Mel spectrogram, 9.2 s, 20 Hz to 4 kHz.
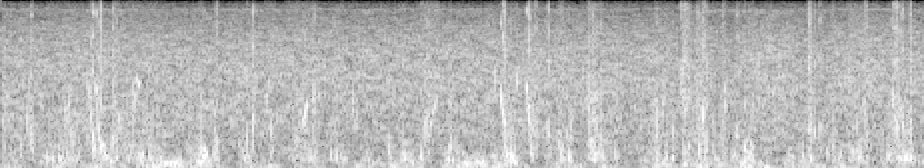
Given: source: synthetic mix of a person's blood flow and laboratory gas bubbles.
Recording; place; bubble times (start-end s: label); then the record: Doppler ultrasound of blood flow; precordium
0.01-0.07 s: bubbles
0.18-0.37 s: bubbles
0.43-1.64 s: bubbles
1.91-2.06 s: bubbles
2.10-2.23 s: bubbles
2.25-2.75 s: bubbles
2.84-3.18 s: bubbles
3.27-3.45 s: bubbles
3.49-3.58 s: bubbles
3.65-3.71 s: bubbles
3.85-3.93 s: bubbles
3.98-4.08 s: bubbles
4.17-4.39 s: bubbles
4.44-4.55 s: bubbles
4.90-5.39 s: bubbles
5.44-5.76 s: bubbles
5.86-6.19 s: bubbles
6.47-7.07 s: bubbles
7.10-7.55 s: bubbles
7.98-8.71 s: bubbles
8.74-9.17 s: bubbles
From the record:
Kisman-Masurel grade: 342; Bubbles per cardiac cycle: rolling drumbeat, 9 or more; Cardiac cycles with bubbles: 100%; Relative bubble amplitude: moderate (0.250 to 0.450); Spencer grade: 3 (all of the cardiac periods contain showers or single bubble signals, but not dominating or overriding the cardiac motion signals); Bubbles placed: anywhere in the cardiac cycle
